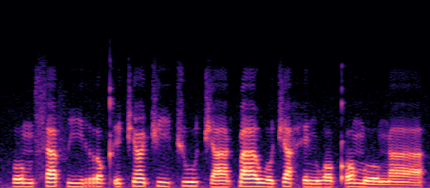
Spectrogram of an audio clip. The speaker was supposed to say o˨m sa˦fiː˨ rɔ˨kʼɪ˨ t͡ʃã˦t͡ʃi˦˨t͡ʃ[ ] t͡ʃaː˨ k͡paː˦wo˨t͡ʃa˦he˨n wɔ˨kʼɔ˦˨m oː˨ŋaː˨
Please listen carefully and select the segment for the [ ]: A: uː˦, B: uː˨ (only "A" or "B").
A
